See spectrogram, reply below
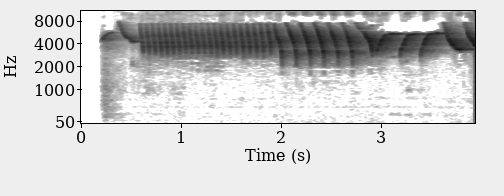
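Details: Canary singing in the ngerek ngacor style, a long continuous rolling song: a fast, even, high-pitched trill of rapid notes that builds in loudness, then breaks into a string of quick downward-slurred chirps.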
